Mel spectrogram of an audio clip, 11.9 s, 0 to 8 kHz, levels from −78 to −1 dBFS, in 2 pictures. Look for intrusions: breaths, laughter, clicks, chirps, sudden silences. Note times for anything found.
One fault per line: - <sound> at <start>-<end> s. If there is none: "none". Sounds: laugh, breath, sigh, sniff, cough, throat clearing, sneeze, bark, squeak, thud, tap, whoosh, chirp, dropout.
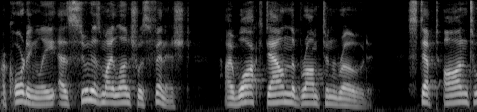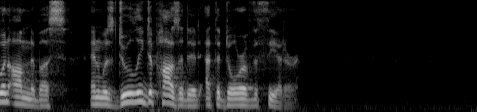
none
